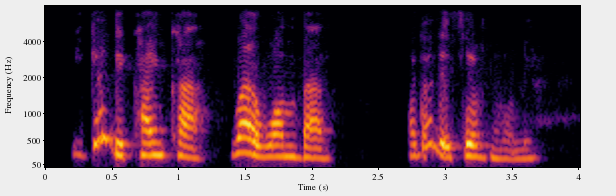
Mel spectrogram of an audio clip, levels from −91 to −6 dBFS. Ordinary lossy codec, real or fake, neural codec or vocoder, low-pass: Opus, 32 kbps; fake; codec, 24 kHz, 3 kbps, HILCodec; 7.2 kHz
